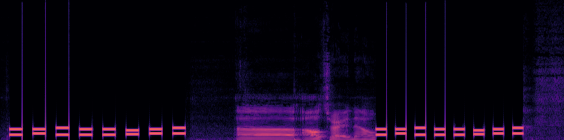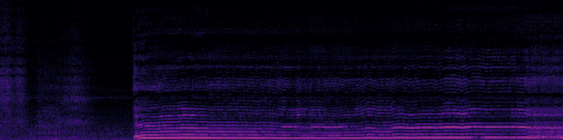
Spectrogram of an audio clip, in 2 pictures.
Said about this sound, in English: Yeah, it's modem sounds.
